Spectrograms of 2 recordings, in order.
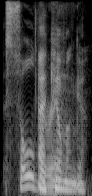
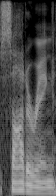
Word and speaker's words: soldering: and i pronounced it soldier uh that was also killmonger and the comment is just soldering is pronounced soldering silent el yo you get a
